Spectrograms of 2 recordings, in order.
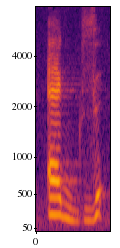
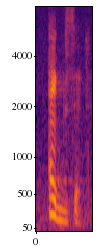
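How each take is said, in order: First: "Exit" with a rising questioning tune; rising try. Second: "exit" said with a firm falling tune; falling confirm. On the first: Teacher trying out the word "Exit" for children. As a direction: sound out "Exit" tentatively, lifting at the end. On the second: Teacher confirming the word "exit" for children. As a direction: settle "exit" down, confident and final. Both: Shown as a demonstration. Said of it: "And you know the next part".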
